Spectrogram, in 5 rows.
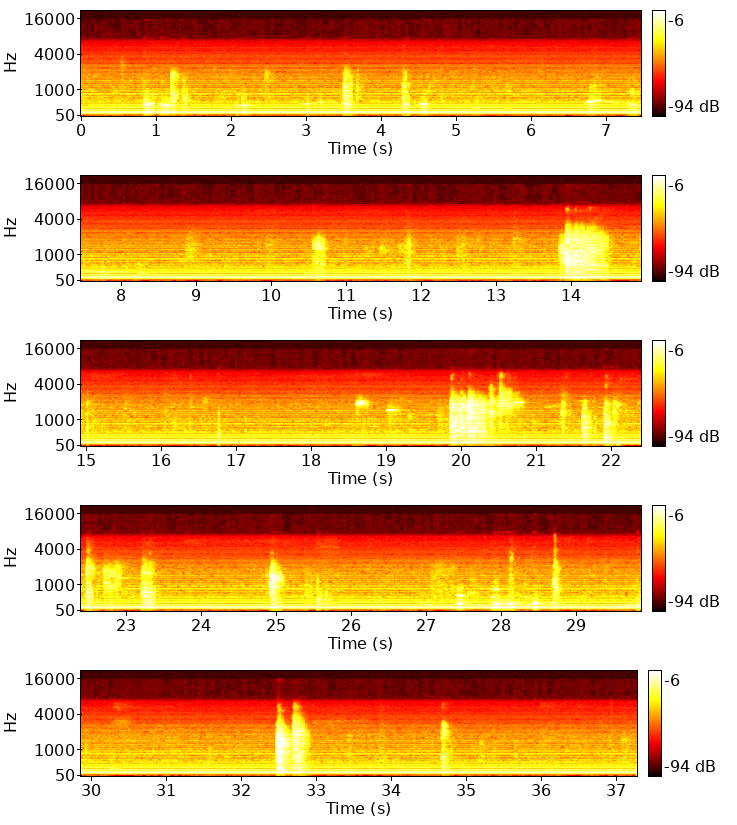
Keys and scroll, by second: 17.0 ctrl+k, 29.2 ctrl+q.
